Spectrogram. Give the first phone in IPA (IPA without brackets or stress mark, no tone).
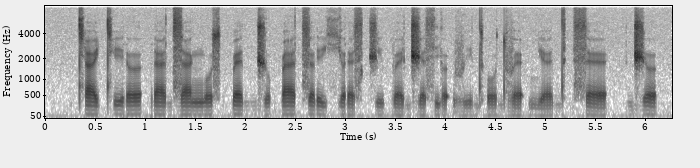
cʰ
